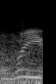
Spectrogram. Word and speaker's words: Reed: you're out there living it my name is reed it's spelled r-e-e-d and i'm nine years old but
